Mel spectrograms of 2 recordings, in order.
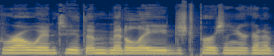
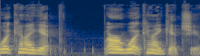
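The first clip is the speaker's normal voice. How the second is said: put-on rude teenager voice; 2 semitones higher, 4 dB louder than usual. Retelling what a drive-thru worker said, imitating a rude teenager. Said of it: "this rude teenager just says".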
